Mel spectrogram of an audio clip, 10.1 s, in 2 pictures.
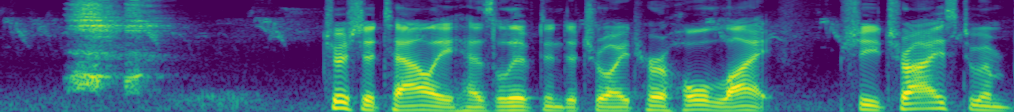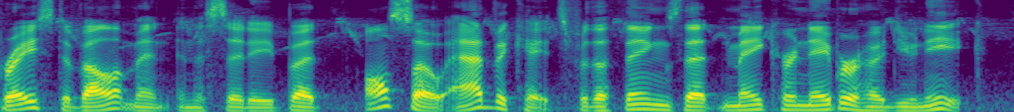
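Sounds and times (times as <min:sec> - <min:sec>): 
Ring-necked Pheasant crowing: 0:00.3 - 0:01.2
speech: 0:01.6 - 0:10.0.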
